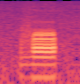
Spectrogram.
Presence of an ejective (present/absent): absent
